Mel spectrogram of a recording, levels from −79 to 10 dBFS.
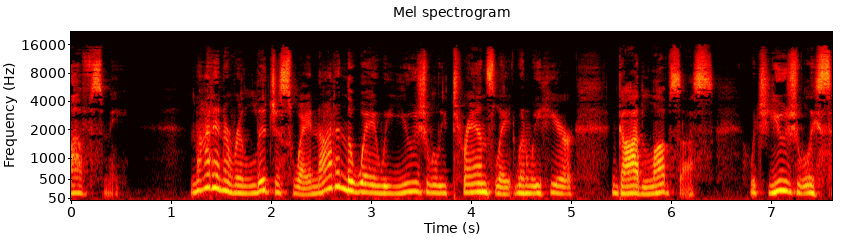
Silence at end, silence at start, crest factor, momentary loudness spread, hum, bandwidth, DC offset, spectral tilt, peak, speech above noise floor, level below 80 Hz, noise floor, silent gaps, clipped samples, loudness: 0 s; 0 s; 18 dB; 8 LU; none; 16 kHz; under 0.1%; -4 dB/octave; -4 dBFS; 35 dB; -54 dBFS; -55 dBFS; none; under 0.1%; -21 LUFS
